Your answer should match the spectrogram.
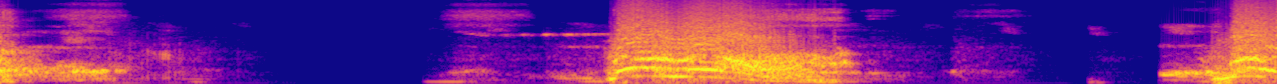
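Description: A man in a trance letting out loud, animal-like roaring cries. One long cry with a bending, falling pitch fills the middle, and another begins near the end.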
